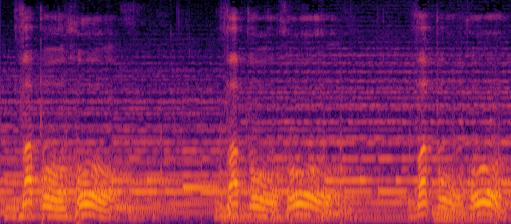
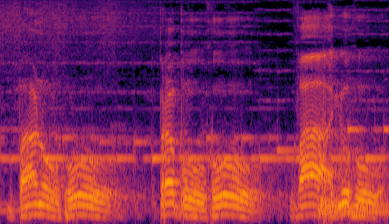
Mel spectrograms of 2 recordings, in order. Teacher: તો વિસર્ગના સ્થાને બોલાશે હુ. વિસર્ગનો હ નહીં થાય, પરંતુ ઉ સ્વર પ્રમાણે વપુહુ આ પ્રમાણે બોલાશે.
